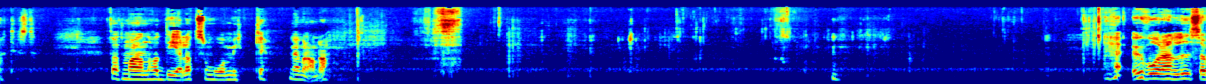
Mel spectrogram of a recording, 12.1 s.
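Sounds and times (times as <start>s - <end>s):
chewing with wet mouth clicks: 4.9s - 9.2s.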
